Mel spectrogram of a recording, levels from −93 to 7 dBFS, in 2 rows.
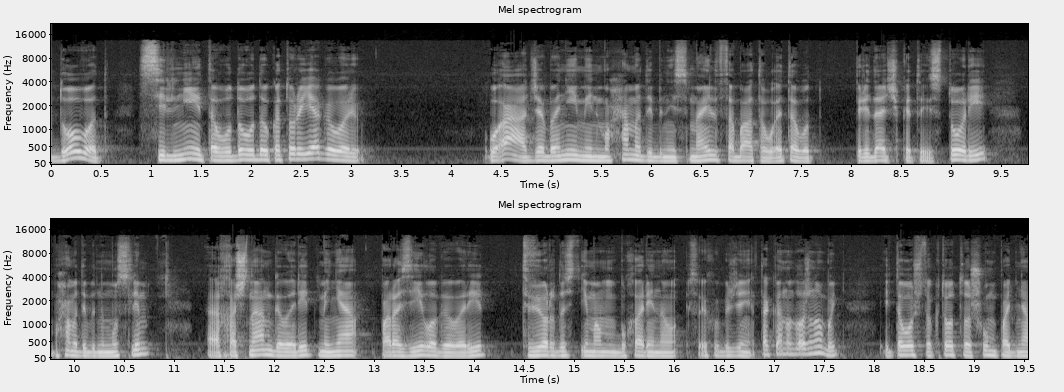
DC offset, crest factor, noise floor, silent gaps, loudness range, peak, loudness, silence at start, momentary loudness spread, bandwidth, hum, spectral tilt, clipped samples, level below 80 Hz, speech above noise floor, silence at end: under 0.1%; 12 dB; -51 dBFS; none; 3 LU; 0 dBFS; -13 LUFS; 0 s; 7 LU; 14 kHz; none; -5.5 dB/octave; under 0.1%; -46 dBFS; 39 dB; 0 s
